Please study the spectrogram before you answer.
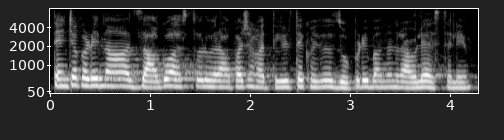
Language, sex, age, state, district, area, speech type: Goan Konkani, female, 18-30, Goa, Pernem, rural, spontaneous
